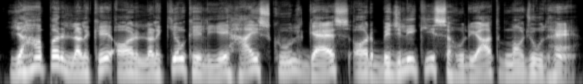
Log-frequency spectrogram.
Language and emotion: Urdu, neutral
